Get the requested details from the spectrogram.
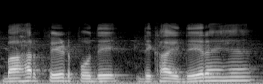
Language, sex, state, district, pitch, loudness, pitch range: Hindi, male, Rajasthan, Jaipur, 145 Hz, -14 LUFS, 140-165 Hz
